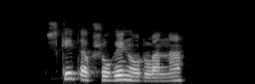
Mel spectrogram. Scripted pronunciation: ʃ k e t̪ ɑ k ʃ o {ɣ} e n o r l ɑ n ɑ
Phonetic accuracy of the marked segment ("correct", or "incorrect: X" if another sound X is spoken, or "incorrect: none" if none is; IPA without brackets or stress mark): correct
